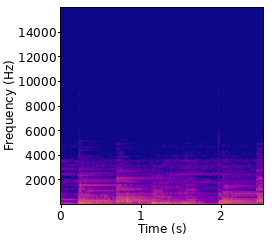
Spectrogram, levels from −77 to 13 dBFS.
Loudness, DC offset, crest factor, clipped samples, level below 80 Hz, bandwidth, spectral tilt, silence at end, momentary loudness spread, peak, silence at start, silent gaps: -28 LUFS; 1%; 18 dB; under 0.1%; -38 dBFS; 5.8 kHz; -10 dB/octave; 0 s; 6 LU; -8 dBFS; 0 s; none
